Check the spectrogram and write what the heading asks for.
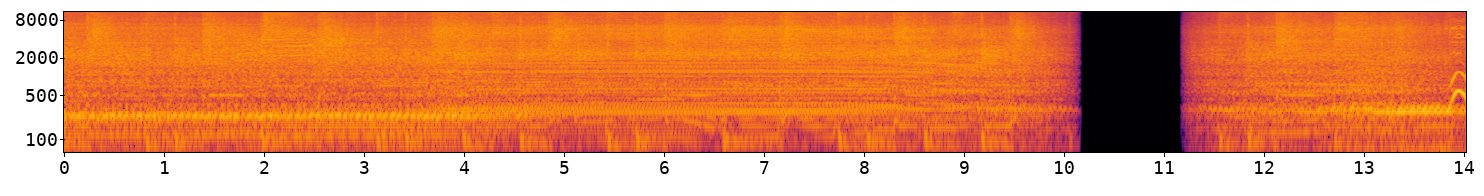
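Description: Freshly built Chevrolet 409 V8 with dual four-barrel carburettors running on an engine dyno at a steady fast idle on its first fire-up, while its timing is checked. Its pitch rises a little about four seconds in, and the sound cuts out completely for about a second just after ten seconds before the engine is heard again.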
